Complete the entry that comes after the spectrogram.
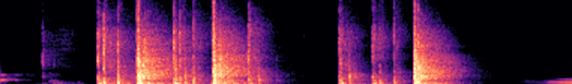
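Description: Tap dance steps, a treble bang, Billy bump and treble toe, ring out as sharp percussive taps in two quick close bursts with a short pause between, loud and near, with no talk over them.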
